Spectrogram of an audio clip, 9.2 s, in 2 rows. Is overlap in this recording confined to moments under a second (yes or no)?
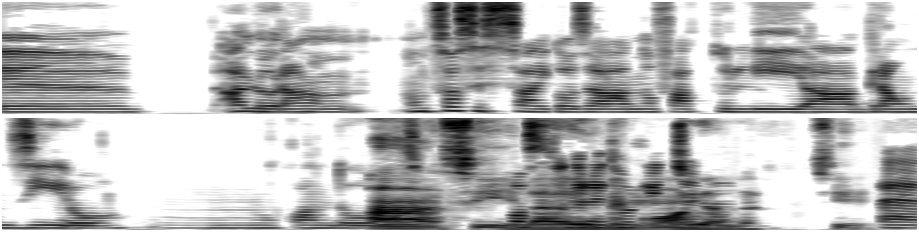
no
